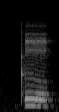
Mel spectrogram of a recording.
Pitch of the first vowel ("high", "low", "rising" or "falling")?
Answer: falling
